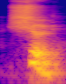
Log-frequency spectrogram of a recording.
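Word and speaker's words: should: असेल तर L silent होत ते कस पहा शड आता शड याच्यामध्ये एस एच ओ य एलडी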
